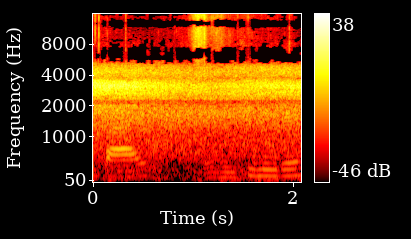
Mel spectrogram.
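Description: Steady static hiss from a Baofeng UV-5G Mini GMRS handheld's speaker as it listens after a call for a radio check, with no reply coming through.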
